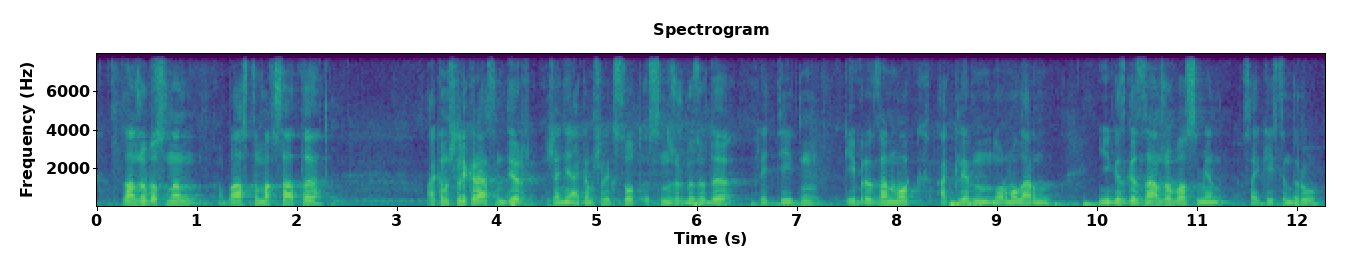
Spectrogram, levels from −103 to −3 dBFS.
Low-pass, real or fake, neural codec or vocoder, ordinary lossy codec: none; real; none; none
